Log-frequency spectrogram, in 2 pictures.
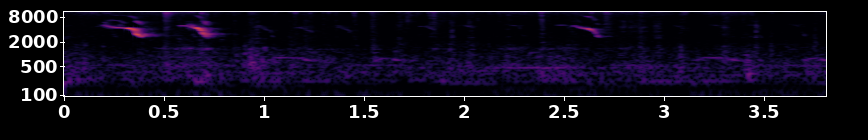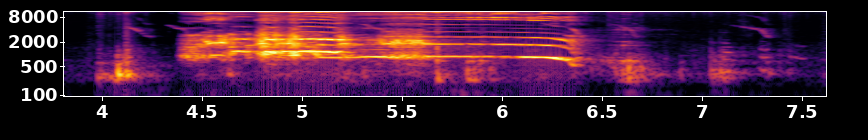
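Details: A hen, noisy because another hen is shut in to lay an egg, gives a few soft, short clucks, then a loud, harsh, drawn-out squawk of about two seconds that sags in pitch at the end.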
